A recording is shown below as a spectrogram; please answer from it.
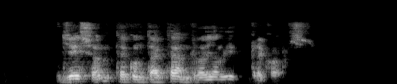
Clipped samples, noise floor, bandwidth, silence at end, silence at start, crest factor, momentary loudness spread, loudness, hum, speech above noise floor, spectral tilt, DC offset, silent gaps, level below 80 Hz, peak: under 0.1%; -84 dBFS; 7.6 kHz; 0.9 s; 0.6 s; 18 dB; 15 LU; -18 LUFS; none; 66 dB; -4 dB/octave; under 0.1%; none; -62 dBFS; -2 dBFS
